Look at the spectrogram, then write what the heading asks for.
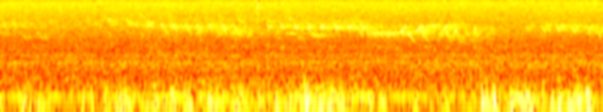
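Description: Faint songbird twittering and trills in the background, over a low rumble and a steady low hum.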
